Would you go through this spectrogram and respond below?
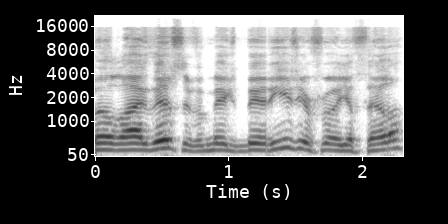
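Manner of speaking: put-on Indian accent, high-pitched. Switching accents so the listener understands better, in a put-on Indian accent. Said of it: "my Indian is more understandable than my Scottish".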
